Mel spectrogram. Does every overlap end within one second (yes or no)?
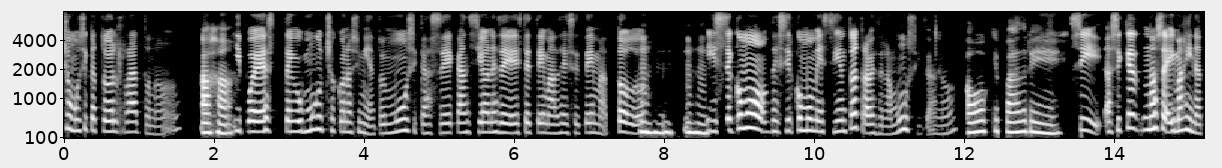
yes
